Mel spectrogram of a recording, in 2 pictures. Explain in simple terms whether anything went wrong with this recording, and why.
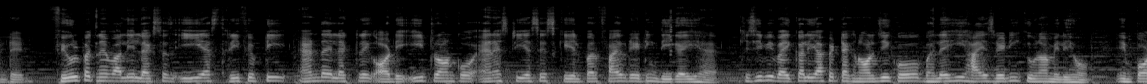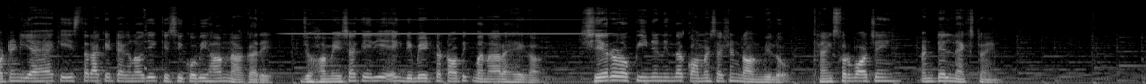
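Two things went wrong. The first is damaged data in a compressed stream. Short chirps or blips appear at 0.93, 6.68 and 12.89 seconds, each lasting about 40 milliseconds. Part of the file was spoiled there. The player lost its place and picked up again.

The second is a feedback whistle. From 14.19 to 17.68 seconds, a thin, high whistle near 4.2 kHz sits quietly behind the sound and swells and fades slowly. This is likely a loudspeaker feeding back into a microphone, held just short of howling.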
